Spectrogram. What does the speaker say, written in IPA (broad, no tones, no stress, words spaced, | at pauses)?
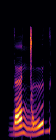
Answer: dɛ ŋ͡ǀɨd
